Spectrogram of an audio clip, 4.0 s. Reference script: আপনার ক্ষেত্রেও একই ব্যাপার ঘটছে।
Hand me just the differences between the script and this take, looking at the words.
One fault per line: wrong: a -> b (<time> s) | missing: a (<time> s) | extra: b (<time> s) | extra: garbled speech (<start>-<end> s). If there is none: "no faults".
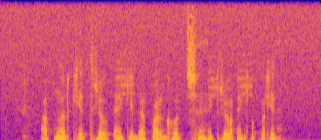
extra: garbled speech (2.6-3.5 s)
